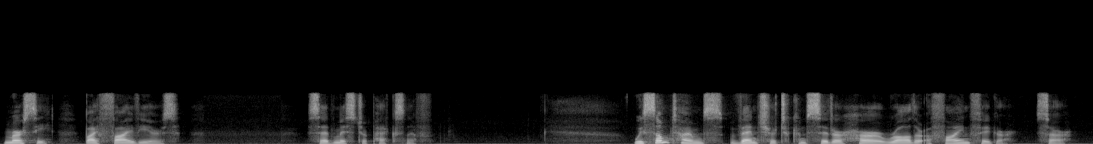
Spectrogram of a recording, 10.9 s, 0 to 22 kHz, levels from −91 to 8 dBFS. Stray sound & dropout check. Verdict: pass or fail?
pass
